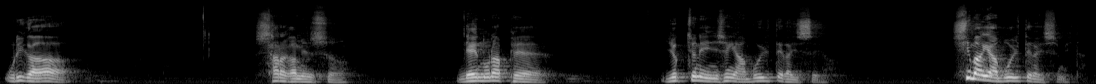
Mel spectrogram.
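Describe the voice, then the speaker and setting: A male pastor preaching a Sunday sermon with strong emotion, swinging between soft and loud passages. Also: fairly high pitch.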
